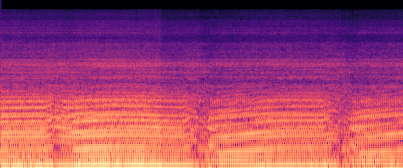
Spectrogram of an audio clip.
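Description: A small engine running steadily, its pitch wavering slightly.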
